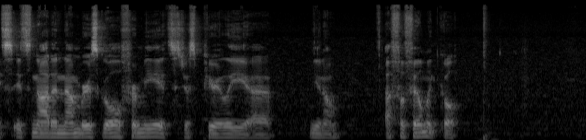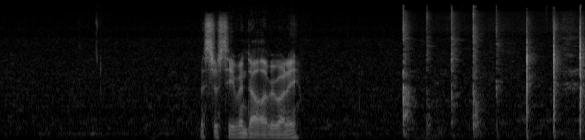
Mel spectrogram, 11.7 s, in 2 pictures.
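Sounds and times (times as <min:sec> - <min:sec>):
speech: 0:00.0 - 0:04.7, 0:07.9 - 0:09.0
sharp hand claps sound effect: 0:09.9 - 0:11.6.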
